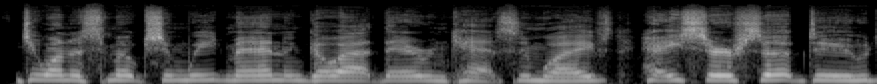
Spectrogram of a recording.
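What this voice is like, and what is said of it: Californian surfer dude accent. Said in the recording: “California ... if that's the California men”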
